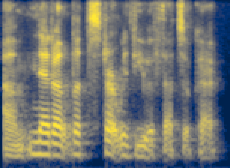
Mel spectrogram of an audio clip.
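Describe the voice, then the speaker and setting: Woman, very low gravelly voice, dark tone, hesitant moderator. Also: steady tone, quick pace. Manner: hesitant, many ums and you knows. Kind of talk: casual moderating. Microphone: video call.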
